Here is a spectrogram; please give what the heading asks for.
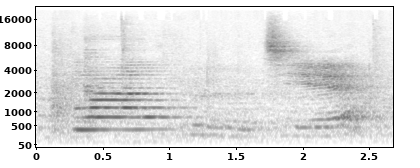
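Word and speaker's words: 端午节: It is Dragon Boat Festival, and its Chinese pronunciation will be 端午节.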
